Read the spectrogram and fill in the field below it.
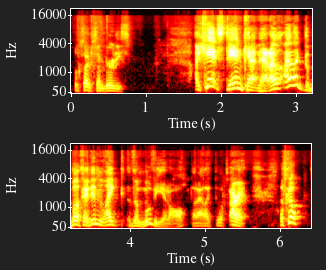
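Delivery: ordinary delivery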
